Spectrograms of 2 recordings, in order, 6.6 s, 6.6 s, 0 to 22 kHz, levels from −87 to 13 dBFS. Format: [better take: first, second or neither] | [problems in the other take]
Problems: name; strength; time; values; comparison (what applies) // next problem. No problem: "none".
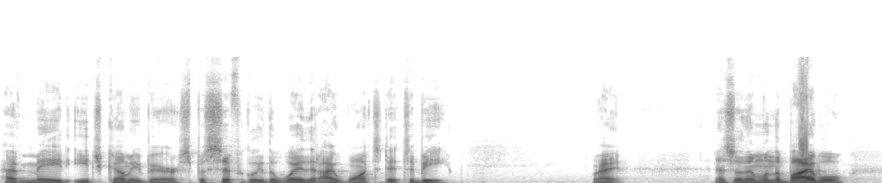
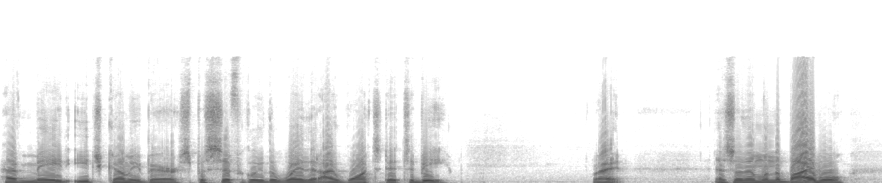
first | distortion; heavy; 7 dB below the speech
